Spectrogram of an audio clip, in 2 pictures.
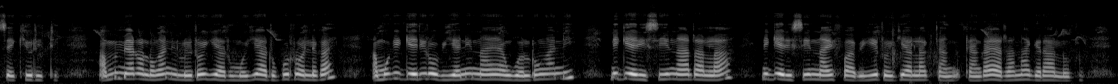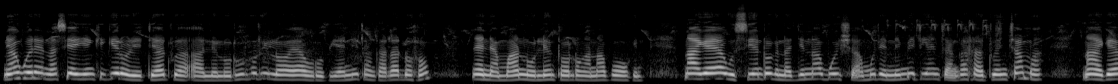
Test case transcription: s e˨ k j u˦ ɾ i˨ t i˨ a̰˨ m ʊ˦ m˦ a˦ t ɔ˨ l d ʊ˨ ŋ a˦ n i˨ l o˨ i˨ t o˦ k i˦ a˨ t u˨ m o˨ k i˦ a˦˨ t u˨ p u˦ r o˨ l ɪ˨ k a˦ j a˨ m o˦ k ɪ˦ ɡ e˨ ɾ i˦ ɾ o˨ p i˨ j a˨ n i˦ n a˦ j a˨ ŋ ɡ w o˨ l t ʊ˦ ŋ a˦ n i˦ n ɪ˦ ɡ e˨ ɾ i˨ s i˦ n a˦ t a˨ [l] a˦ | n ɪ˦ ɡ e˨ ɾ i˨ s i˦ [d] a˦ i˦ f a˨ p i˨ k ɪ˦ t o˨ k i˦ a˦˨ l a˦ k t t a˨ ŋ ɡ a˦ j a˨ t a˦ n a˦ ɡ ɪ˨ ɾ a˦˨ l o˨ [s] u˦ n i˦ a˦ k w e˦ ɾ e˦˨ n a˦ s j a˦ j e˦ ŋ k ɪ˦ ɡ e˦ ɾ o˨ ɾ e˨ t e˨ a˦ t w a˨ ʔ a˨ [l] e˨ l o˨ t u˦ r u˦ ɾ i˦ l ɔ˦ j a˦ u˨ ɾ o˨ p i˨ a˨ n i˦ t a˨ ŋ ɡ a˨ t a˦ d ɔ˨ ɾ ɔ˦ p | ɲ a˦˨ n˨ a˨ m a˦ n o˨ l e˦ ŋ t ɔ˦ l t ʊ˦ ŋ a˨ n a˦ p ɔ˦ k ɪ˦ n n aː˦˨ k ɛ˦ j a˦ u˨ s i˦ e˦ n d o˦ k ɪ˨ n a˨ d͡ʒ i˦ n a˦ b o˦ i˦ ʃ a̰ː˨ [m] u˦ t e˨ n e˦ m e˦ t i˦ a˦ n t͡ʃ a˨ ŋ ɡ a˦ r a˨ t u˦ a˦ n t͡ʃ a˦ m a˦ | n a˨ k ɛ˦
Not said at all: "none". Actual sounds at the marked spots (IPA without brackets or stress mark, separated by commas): l, n, t, l, m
